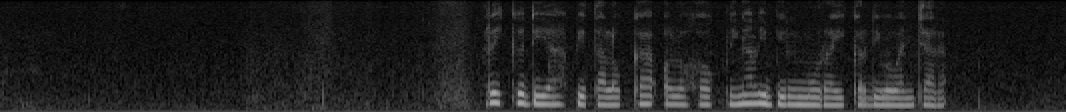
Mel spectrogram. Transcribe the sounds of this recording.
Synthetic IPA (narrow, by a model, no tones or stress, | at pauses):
rikədiahpit̪alɔkaʔɔlɔhɔk̚niŋalibilmuɾaikɨrdiwawaɲt͡ʃaɾa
